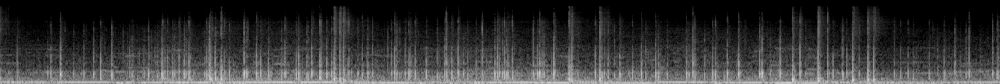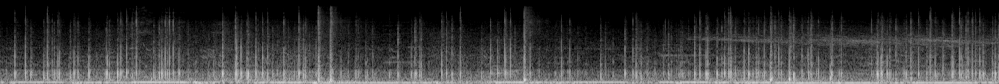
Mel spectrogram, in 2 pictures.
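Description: Large fireworks display: aerial shells bursting and crackling in rapid, continuous succession, over loud music with a heavy bass.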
